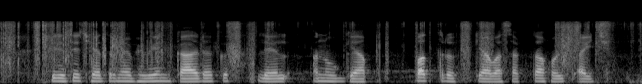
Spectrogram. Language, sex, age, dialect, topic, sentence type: Maithili, male, 18-24, Southern/Standard, agriculture, statement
